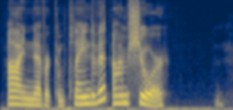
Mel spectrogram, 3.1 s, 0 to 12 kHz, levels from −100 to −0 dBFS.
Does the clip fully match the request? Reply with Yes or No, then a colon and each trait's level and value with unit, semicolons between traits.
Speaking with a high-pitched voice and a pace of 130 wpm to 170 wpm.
Yes: high, 200 Hz; slow, 135 wpm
